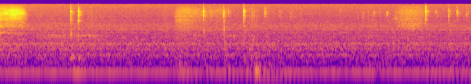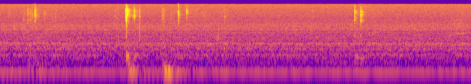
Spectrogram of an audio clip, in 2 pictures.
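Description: Steady clicking of computer keyboard keys typed continuously at close range, with a few sharper keystrokes standing out, recorded during a screen-recording and streaming session.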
